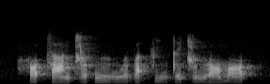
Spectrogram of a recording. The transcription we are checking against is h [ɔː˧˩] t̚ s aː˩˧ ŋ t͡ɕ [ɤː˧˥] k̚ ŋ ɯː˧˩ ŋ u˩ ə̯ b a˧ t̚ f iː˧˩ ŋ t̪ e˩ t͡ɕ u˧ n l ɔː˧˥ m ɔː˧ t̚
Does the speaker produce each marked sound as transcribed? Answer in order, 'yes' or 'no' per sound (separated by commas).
no, yes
